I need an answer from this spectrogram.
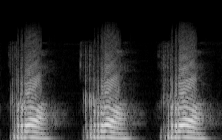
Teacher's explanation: Til uchi va qisman til o'rtasi tepa tanglangimizga tegib turadi va ro deb talaffuz qilinadi. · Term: titrovchi harf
